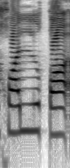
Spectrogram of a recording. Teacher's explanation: حرف الخاء کو موٹی آواز میں پڑھیں گے اور لام ساکن کو ظاہر کریں گے۔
